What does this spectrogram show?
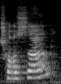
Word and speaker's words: Chosan: I chose Chosan because it's actually pronounced Chosan, and it means tradition, culture. It's a wall-off word.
